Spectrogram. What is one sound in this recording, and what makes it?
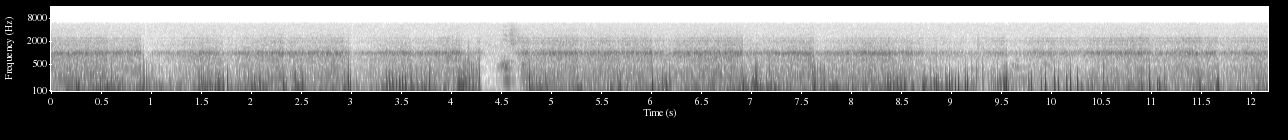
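A young woman speaks calmly and clearly close by.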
